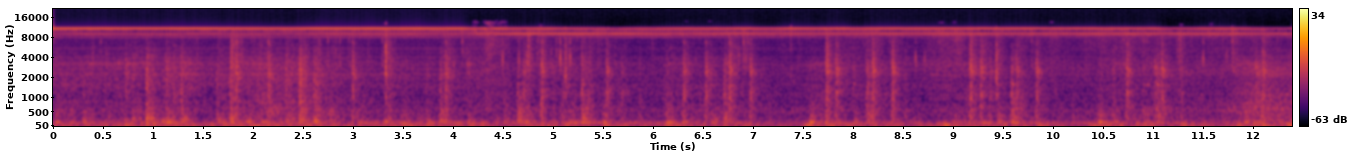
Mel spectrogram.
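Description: Inside a PKP type 120A 'bonanza' passenger coach under way: a steady low rumble of the running gear with frequent, irregular clicks and knocks of the wheels over the rail joints.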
